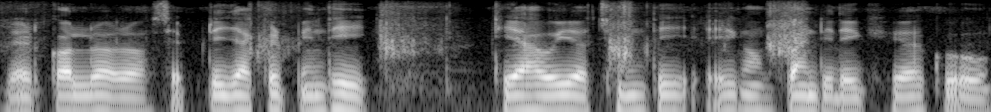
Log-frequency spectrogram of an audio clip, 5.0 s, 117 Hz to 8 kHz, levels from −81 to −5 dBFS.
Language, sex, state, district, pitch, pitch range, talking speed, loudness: Odia, male, Odisha, Khordha, 110 Hz, 105-110 Hz, 145 wpm, -19 LUFS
